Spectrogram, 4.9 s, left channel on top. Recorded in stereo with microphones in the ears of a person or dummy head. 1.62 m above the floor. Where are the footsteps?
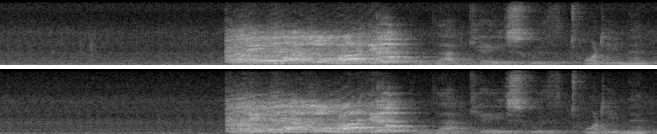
I don't hear footsteps.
